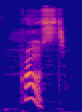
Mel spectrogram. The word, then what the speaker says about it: Prost: Prost. – Prost. Mm. I think that's the word. How do you spell that? – P-R-O-S-T. – Prost.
